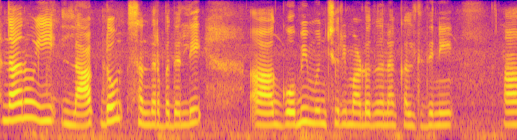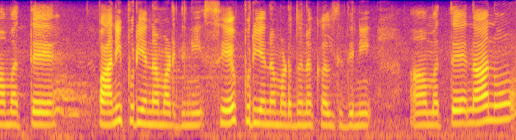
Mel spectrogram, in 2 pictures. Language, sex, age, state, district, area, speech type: Kannada, female, 18-30, Karnataka, Chikkamagaluru, rural, spontaneous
